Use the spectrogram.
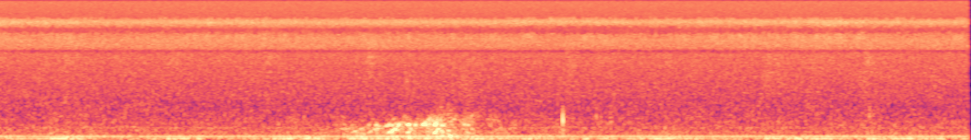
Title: Buddy’s stomach growls #cat #dog #shorts #gingercat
